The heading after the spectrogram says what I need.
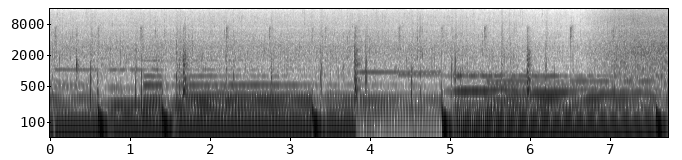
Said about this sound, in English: Oh, it is actually raining.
